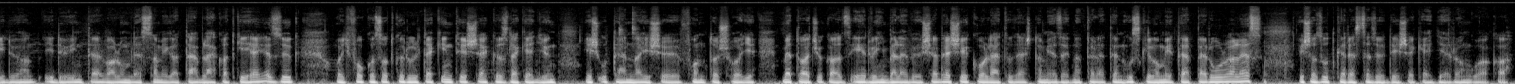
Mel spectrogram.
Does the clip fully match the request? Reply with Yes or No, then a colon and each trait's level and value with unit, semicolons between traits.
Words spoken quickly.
No: average, 140 wpm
